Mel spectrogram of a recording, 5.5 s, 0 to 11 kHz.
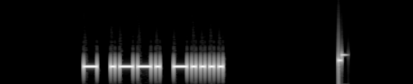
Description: Morse code, heard as a keyed tone, about 20 wpm, 700 Hz. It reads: TP6
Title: Three Letter-Number Combinations - 20wpm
